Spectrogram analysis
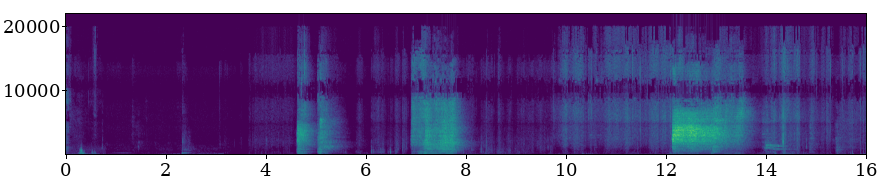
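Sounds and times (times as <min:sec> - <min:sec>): loud farts: 0:04.6 - 0:05.6, 0:06.9 - 0:08.1, 0:12.1 - 0:13.7.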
